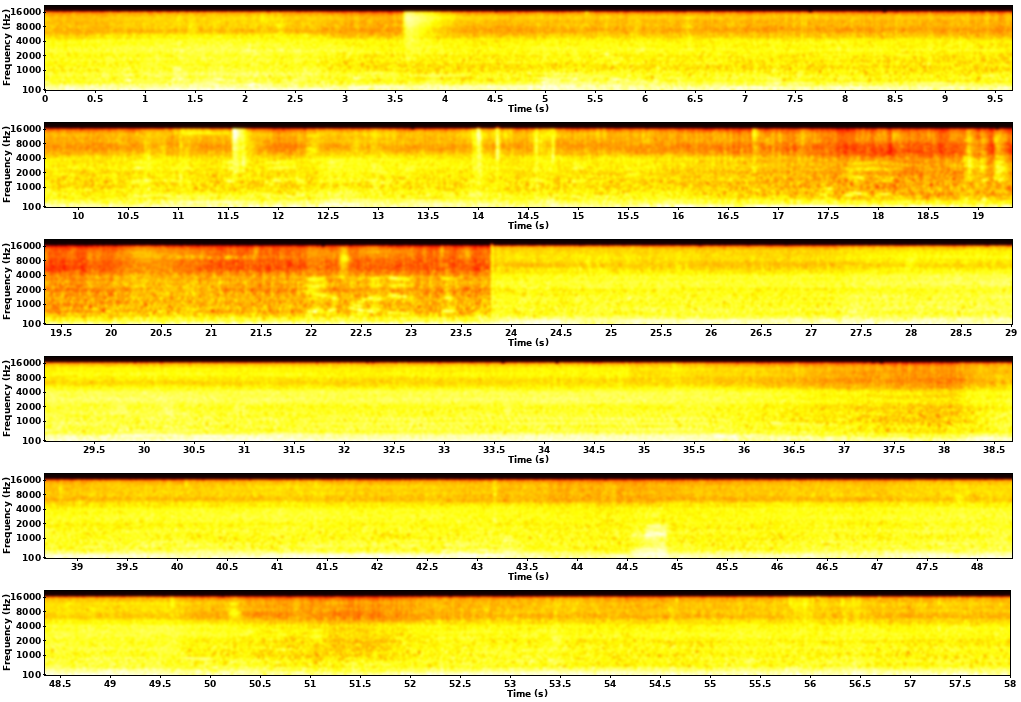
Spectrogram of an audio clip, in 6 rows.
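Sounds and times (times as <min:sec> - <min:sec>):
bus diesel engine: 0:00.0 - 0:58.0.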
